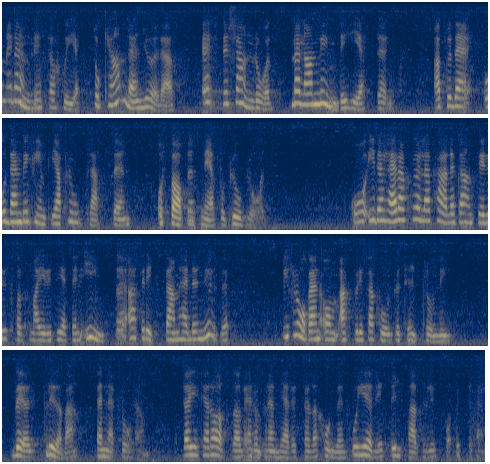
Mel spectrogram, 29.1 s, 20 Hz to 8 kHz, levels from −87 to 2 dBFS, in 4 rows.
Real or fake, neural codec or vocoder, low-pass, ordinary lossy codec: fake; codec, 24 kHz, 0.9 kbps, WavTokenizer, medium speech release version 1; 7.2 kHz; Opus, 32 kbps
